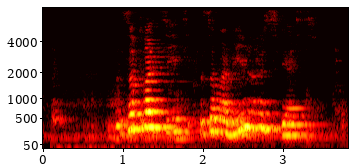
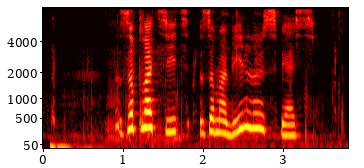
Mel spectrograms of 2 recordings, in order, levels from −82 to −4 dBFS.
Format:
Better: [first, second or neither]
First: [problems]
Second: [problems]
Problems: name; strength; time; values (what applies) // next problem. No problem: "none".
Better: second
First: room echo; dies away in 0.7 s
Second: none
